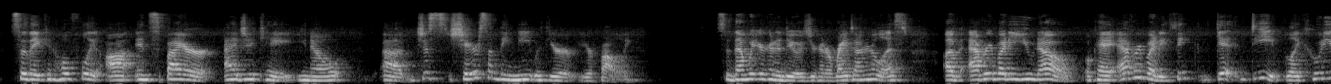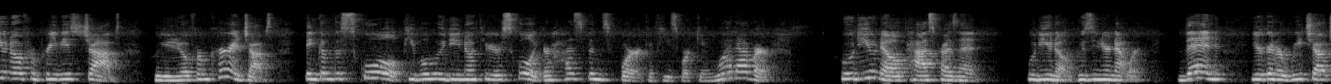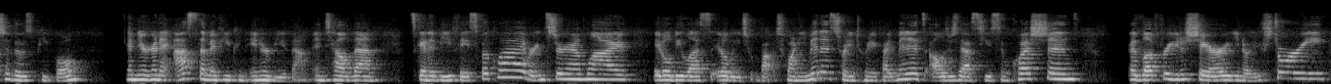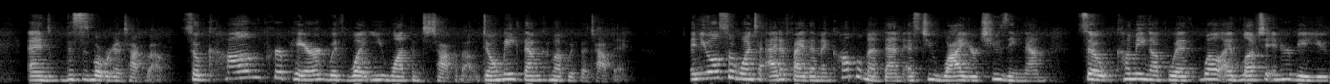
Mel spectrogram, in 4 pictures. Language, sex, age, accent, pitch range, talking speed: English, female, 30-49, American, 190-245 Hz, 225 wpm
